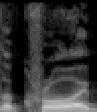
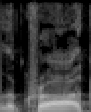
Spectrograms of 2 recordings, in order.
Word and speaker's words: LaCroix: I know it's LaCroix, guys. You told me over and over again. I think I got like 8 DMs. Yo, I don't want to be that guy, but it's LaCroix, bro, not LaCroix.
